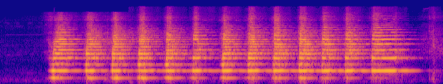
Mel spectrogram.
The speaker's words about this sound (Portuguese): Olha a corneta aleatória chegando.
